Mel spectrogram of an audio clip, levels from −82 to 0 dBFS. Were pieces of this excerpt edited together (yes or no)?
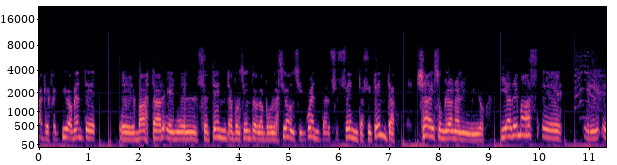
no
